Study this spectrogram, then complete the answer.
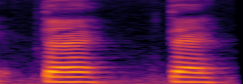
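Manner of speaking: तै said with the tongue touching the teeth; dental sound demo. Shown as a demonstration. Teacher showing how the tongue meets the teeth, a crisp demo. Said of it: "आपका जीभ जो है वो दांत को touch करेगी".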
